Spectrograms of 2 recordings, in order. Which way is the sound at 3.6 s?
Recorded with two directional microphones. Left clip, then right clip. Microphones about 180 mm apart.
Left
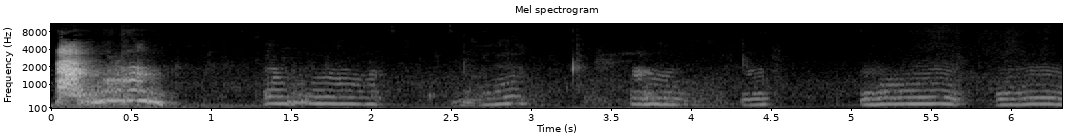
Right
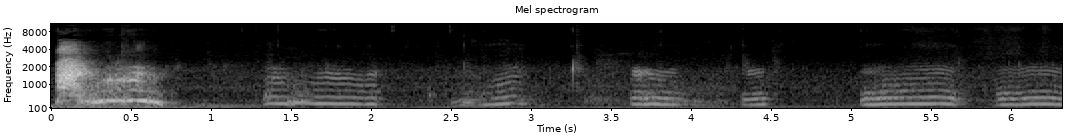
10° right (ahead or behind).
